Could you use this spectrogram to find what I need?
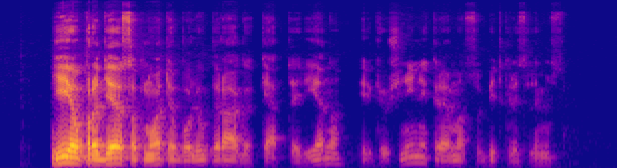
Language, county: Lithuanian, Klaipėda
